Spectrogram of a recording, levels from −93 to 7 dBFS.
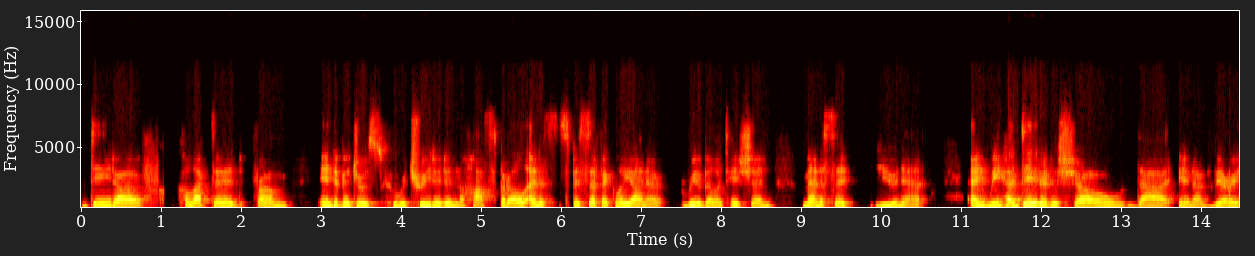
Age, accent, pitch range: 40-59, American, 170-210 Hz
